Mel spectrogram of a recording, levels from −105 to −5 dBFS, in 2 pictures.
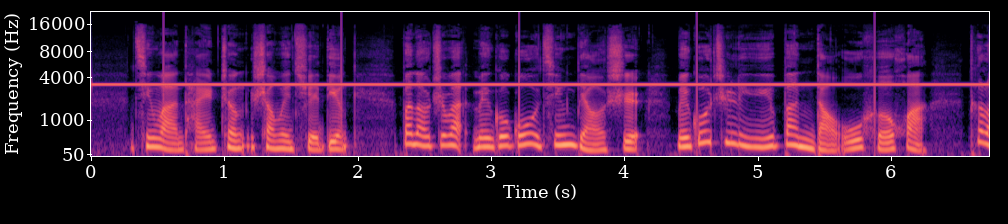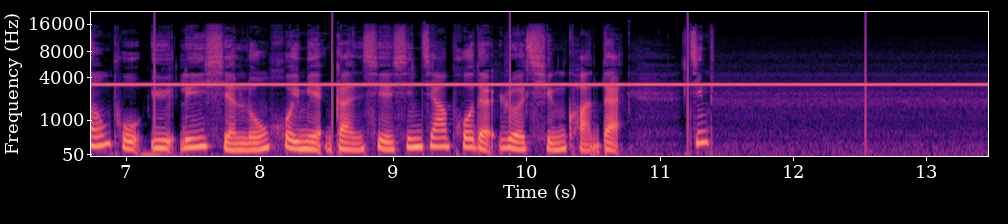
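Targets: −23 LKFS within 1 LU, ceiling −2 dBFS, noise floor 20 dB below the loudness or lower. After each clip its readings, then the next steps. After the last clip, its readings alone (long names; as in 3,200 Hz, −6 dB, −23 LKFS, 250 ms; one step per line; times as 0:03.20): number of clicks 10; interfering tone 3,300 Hz; level of the tone −34 dBFS; integrated loudness −30.5 LKFS; sample peak −11.5 dBFS; target loudness −23.0 LKFS
→ click removal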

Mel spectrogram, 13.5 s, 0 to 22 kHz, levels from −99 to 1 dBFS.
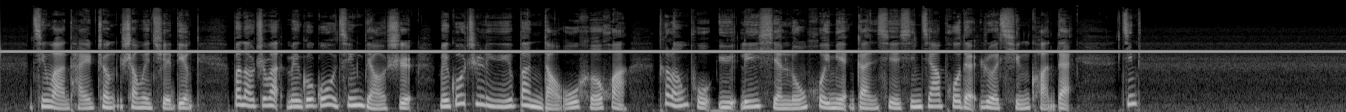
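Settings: number of clicks 0; interfering tone 3,300 Hz; level of the tone −34 dBFS
→ notch filter 3,300 Hz, Q 30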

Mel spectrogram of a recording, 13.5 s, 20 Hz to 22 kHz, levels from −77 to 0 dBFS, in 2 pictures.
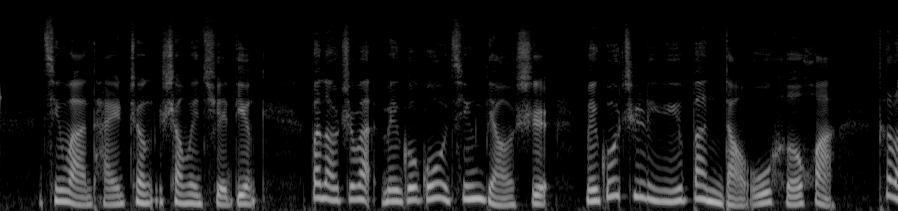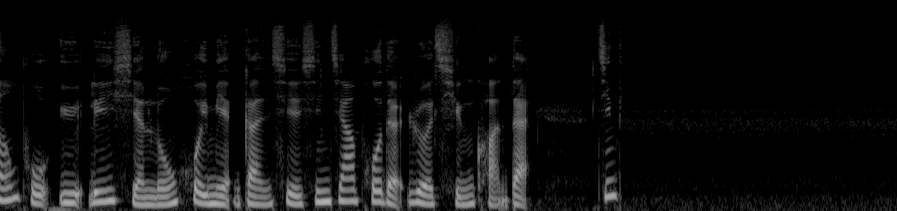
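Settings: interfering tone none found; integrated loudness −32.5 LKFS; sample peak −15.5 dBFS; target loudness −23.0 LKFS
→ level +9.5 dB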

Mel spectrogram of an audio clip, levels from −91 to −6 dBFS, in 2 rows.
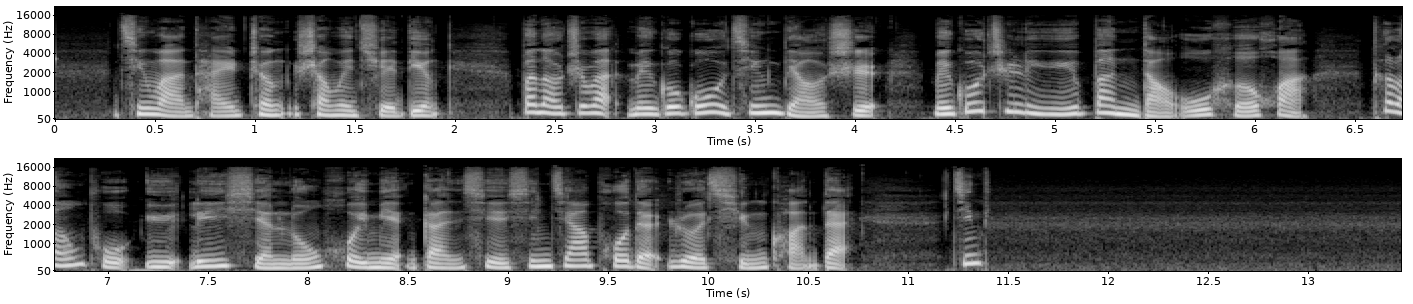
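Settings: integrated loudness −23.0 LKFS; sample peak −6.0 dBFS; background noise floor −55 dBFS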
